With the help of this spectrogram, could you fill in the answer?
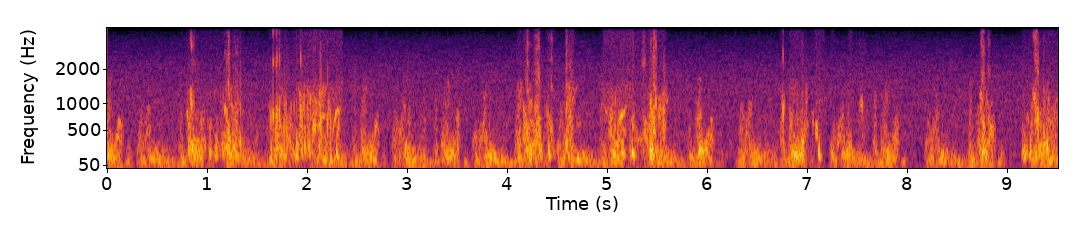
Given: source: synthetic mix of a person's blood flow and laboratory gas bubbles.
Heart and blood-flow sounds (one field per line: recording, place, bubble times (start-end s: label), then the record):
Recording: Doppler ultrasound of blood flow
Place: precordium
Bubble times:
0.77-1.53 s: bubbles
1.60-2.35 s: bubbles
4.09-4.83 s: bubbles
4.96-5.62 s: bubbles
6.72-7.17 s: bubbles
7.23-7.28 s: bubbles
7.41-7.47 s: bubbles
7.51-7.61 s: bubbles
8.72-8.86 s: bubbles
9.14-9.52 s: bubbles
From the record:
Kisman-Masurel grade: 333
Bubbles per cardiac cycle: rolling drumbeat, 9 or more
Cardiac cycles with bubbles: 50 to 99%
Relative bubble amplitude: loud (0.450 to 0.775)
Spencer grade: 3 (all of the cardiac periods contain showers or single bubble signals, but not dominating or overriding the cardiac motion signals)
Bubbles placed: anywhere in the cardiac cycle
